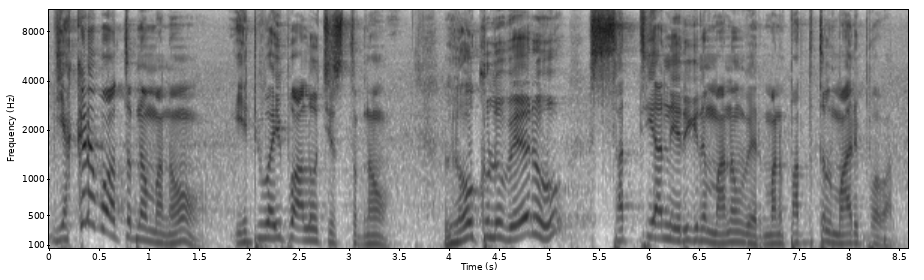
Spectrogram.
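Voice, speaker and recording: A man preaching a Sunday sermon as pastor, putting questions to his listeners and pressing them to answer, drawing some lines out slowly and rushing through asides. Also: a little high, very animated, slight background noise. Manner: asks the congregation questions and urges answers; swings between slow emphatic lines and fast asides.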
